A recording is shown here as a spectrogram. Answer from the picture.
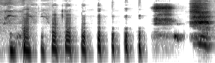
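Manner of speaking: long, high-pitched chuckle; real amused laugh. Real, not acted. Host relishing the punch in the face, amused laugh. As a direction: laugh heartily at your own story. Amused by own favorite scene.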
